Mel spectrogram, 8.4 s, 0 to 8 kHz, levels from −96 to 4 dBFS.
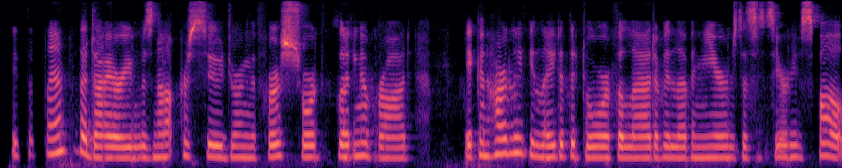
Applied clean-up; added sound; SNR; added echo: neural mask model DeepFilterNet 3.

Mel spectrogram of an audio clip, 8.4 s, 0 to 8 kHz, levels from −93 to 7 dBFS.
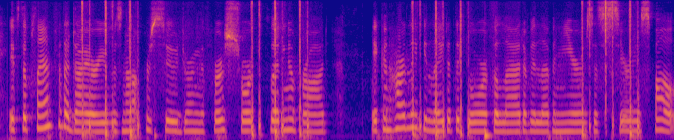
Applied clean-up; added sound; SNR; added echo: neural mask model RNNoise.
